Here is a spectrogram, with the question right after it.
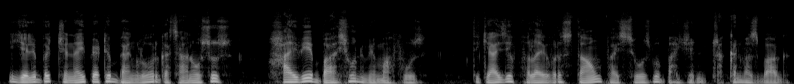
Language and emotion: Kashmiri, fearful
